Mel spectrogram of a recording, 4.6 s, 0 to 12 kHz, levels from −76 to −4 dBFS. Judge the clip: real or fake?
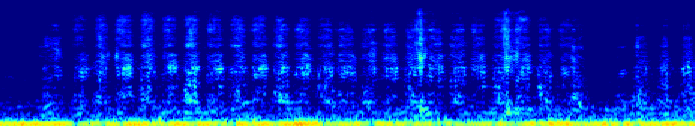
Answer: fake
